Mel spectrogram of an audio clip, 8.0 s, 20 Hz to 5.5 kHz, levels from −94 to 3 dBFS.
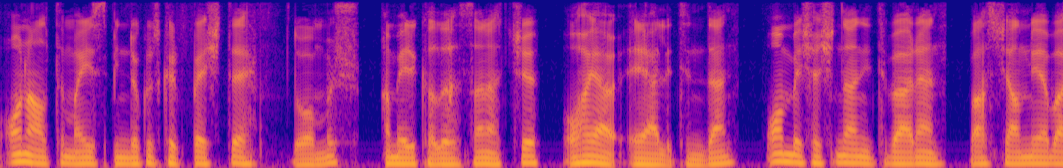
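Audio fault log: No fault in this audio.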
